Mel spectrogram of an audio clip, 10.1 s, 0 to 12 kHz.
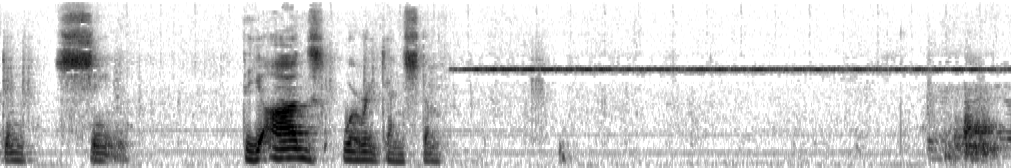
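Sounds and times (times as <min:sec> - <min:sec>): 
speech: 0:00.0 - 0:01.4, 0:02.4 - 0:04.5
fire alarm sounding during a test: 0:04.4 - 0:10.0.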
